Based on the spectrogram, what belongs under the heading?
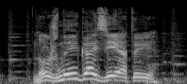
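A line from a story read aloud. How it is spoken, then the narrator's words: Shout. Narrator (Russian): крикнул я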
